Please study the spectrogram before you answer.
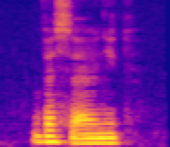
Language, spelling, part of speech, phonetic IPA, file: Polish, weselnik, noun, [vɛˈsɛlʲɲik], LL-Q809 (pol)-weselnik.wav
